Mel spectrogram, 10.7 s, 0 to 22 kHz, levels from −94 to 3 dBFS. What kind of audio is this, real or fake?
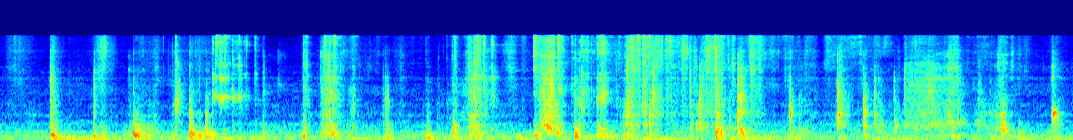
fake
